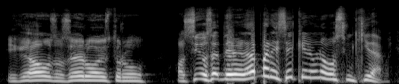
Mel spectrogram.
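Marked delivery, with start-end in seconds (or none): 0.1-1.5 deep-voiced classmate. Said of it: "su voz ya es como de".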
